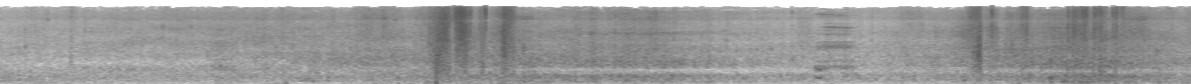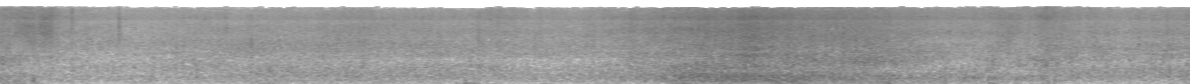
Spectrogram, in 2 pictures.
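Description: Waves wash and splash against rocks.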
